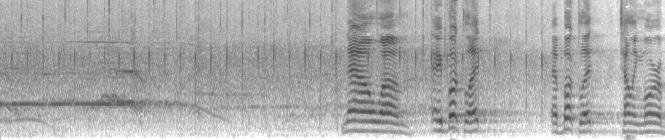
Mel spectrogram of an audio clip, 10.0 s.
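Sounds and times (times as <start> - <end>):
audience cheering: 0.0 - 7.2
audience applause: 0.0 - 8.7
speech: 5.2 - 7.4, 8.3 - 9.9.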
